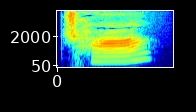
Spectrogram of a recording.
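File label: "chá", Mandarin Chinese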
